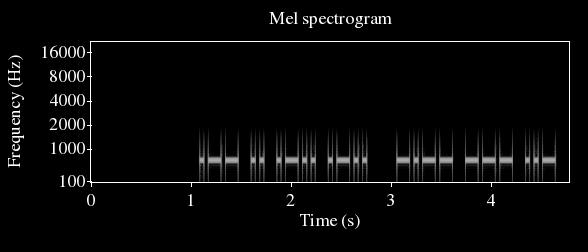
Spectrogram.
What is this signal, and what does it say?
Morse code, heard as a keyed tone, about 28 wpm, 700 Hz. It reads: WILL YOU
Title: Sentences from Top 400 Words 28wpm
